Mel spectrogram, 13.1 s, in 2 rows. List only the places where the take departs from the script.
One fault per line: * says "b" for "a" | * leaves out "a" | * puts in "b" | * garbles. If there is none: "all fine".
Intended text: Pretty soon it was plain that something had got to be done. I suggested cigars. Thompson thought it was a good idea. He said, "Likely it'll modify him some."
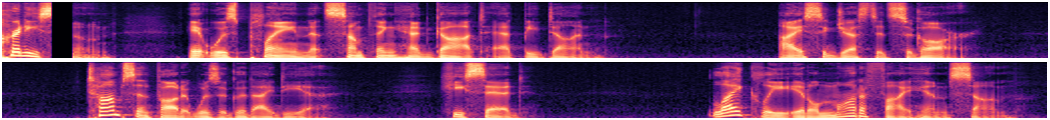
* says "at" for "to"
* says "cigar" for "cigars"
